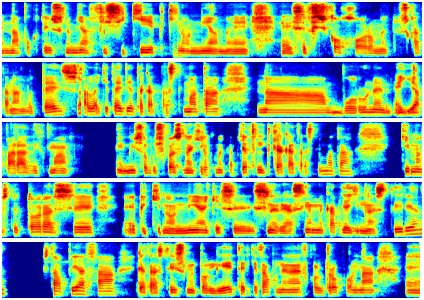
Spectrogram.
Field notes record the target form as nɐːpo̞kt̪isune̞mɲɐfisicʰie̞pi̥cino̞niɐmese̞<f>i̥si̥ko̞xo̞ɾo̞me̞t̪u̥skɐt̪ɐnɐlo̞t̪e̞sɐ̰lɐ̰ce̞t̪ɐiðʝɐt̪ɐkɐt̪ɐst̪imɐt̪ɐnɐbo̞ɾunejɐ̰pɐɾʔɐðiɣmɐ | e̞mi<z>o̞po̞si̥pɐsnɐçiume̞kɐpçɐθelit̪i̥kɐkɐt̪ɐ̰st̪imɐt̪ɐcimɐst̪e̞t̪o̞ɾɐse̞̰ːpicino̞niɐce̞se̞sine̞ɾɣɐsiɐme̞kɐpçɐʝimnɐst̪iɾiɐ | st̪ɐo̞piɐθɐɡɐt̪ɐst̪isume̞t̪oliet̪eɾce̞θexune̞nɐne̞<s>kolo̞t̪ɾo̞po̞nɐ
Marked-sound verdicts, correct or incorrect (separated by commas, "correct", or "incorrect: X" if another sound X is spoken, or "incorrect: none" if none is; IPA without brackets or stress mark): correct, incorrect: s, incorrect: f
